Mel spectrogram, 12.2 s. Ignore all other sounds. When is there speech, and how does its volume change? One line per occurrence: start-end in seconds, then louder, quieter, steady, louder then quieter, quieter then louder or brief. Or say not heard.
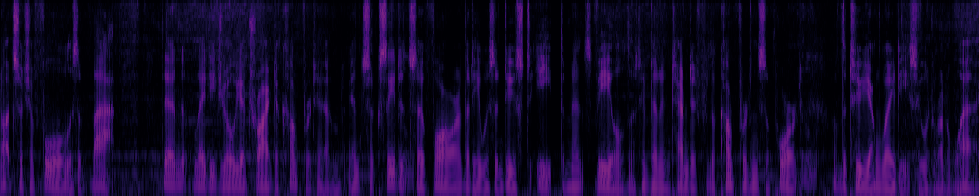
0.0-12.1 steady.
